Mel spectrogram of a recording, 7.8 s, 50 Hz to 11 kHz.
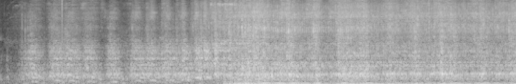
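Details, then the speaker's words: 1932 Morris Minor four-cylinder sidevalve, fuel poured in by funnel, 6V battery: cranks, catches about three seconds in, then runs with a lumpy, stumbling beat that never settles; rough running. "hey she runs sorts of so look I wasn't sure if it would go actually"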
